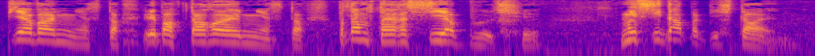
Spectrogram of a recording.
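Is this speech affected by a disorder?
Yes: deafness; congenital deafness, since birth, about 33 years, no hearing aid in childhood, attended school for deaf; hard of hearing, lip reads; able to speak despite poor hearing.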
